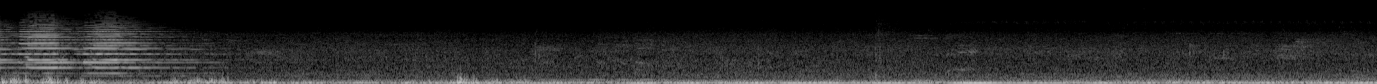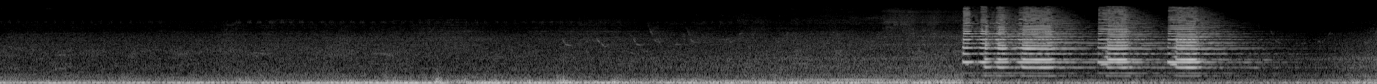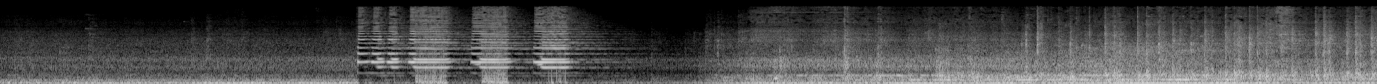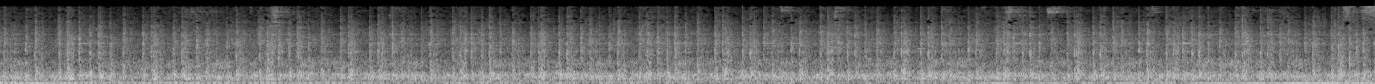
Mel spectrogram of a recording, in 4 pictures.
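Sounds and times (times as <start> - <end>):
train horn blasts: 0.0 - 2.5, 23.4 - 26.8, 31.1 - 34.0
train passing rumble: 0.0 - 55.0
wheels clattering over rail joints: 34.0 - 55.0.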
